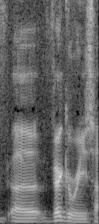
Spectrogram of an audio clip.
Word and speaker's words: Viguerie: Richard Viguerie, how you pronounce it, right? – Yeah.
